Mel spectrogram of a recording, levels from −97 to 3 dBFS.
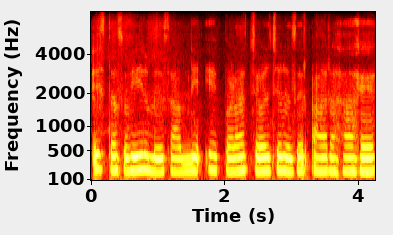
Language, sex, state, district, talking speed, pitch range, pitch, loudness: Hindi, female, Bihar, Kishanganj, 155 wpm, 190-205 Hz, 195 Hz, -13 LUFS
